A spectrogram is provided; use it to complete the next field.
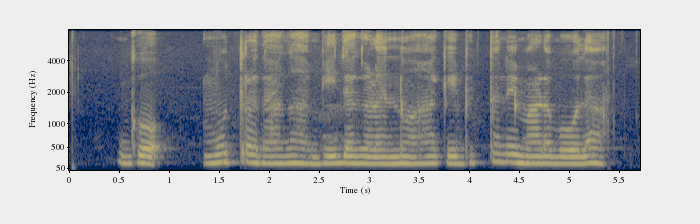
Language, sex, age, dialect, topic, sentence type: Kannada, male, 18-24, Northeastern, agriculture, question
